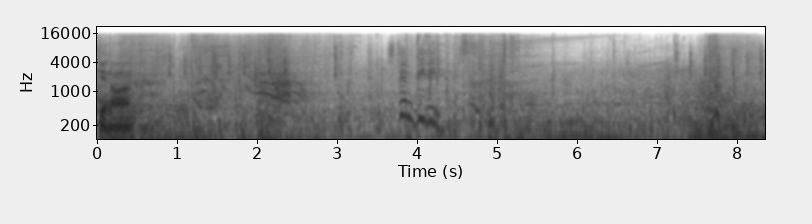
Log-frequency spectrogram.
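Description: A creature growls and roars.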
